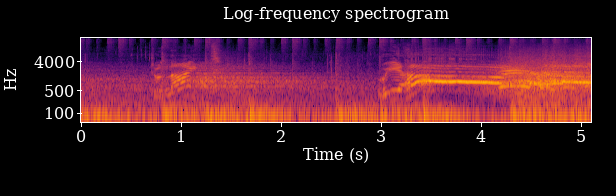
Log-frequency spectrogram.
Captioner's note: cheering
